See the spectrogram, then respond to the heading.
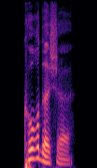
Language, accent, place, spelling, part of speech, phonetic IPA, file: German, Germany, Berlin, kurdische, adjective, [ˈkʊʁdɪʃə], De-kurdische.ogg
- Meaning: inflection of kurdisch: 1. strong/mixed nominative/accusative feminine singular 2. strong nominative/accusative plural 3. weak nominative all-gender singular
